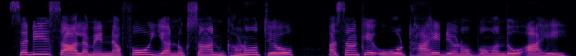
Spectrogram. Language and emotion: Sindhi, neutral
